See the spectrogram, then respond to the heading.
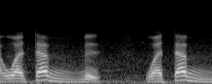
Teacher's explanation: berhenti di huruf ba misalnya waktu mengucapkan kata watabb watab maka ada jeda waktu untuk huruf ba yang pertama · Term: Qalqalah huruf bertasdid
